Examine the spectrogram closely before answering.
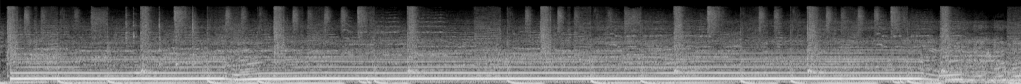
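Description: Snowmobile engine held at high revs while climbing a steep snow slope. It dips briefly about two seconds in, then falls off near the end. Music with a steady beat plays underneath.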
